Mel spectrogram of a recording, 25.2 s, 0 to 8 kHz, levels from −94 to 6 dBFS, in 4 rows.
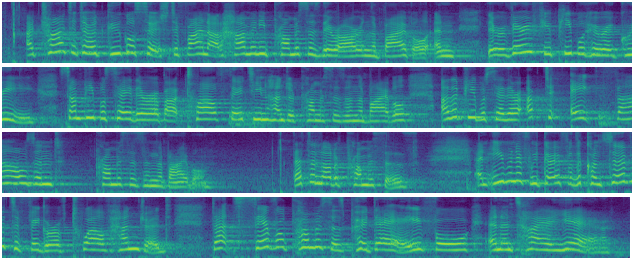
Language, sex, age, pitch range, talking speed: English, female, 30-49, 260-340 Hz, 180 wpm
